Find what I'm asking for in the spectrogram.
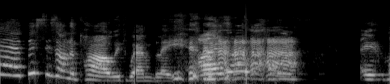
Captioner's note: laughs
